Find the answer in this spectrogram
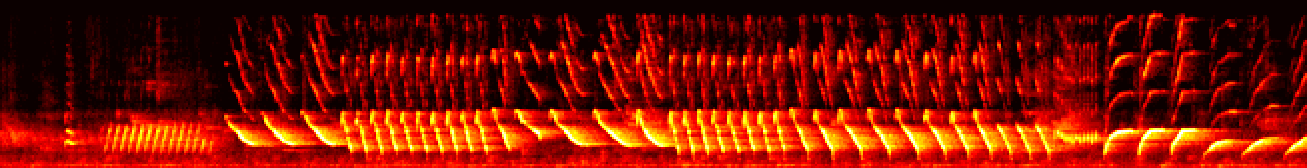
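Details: Canary singing to prompt another bird to respond; a long, loud stream of rapid trills built from repeated downward-sweeping notes, the phrases changing speed and pitch and ending in slower, ringing swoops.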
